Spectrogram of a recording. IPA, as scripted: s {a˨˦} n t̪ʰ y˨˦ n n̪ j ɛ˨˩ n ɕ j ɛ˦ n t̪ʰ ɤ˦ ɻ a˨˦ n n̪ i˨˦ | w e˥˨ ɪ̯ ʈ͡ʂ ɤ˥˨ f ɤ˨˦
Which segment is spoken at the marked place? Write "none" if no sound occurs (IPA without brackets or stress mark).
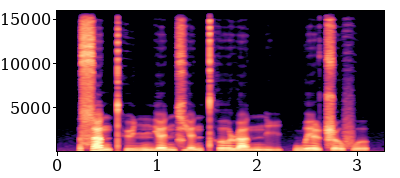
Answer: a˥˨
